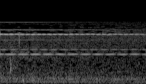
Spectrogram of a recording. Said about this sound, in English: Pick it up and find out. It sounds like a phone. Well, what can you lose? Pick it up.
